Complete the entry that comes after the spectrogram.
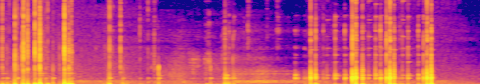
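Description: A small cylindrical metal coffee tin, held in both hands, is tapped with fingertips and nails on its side and rim. Quick, irregular clicky taps come in clusters, each a dry tick over a low, hollow thump with a faint brief metallic ring. The taps cut off almost instantly, leaving quiet gaps between the bursts.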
